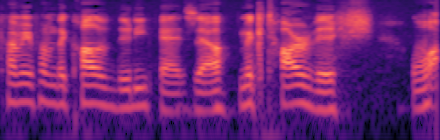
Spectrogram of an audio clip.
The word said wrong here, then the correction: McTavish: Isn't it McTavish? – McTavish? – There's no R in there.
